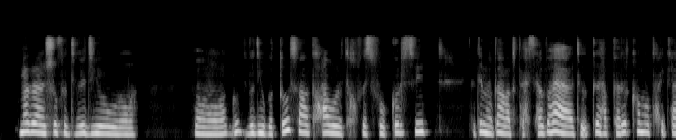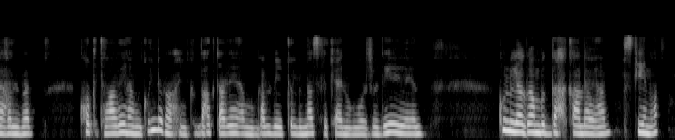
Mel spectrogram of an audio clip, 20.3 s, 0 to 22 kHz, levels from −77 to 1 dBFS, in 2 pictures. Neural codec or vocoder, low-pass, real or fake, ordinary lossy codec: codec, 16 kHz, 1 kbps, FunCodec, trained on Chinese and English, 50 frames a second; 7.2 kHz; fake; none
